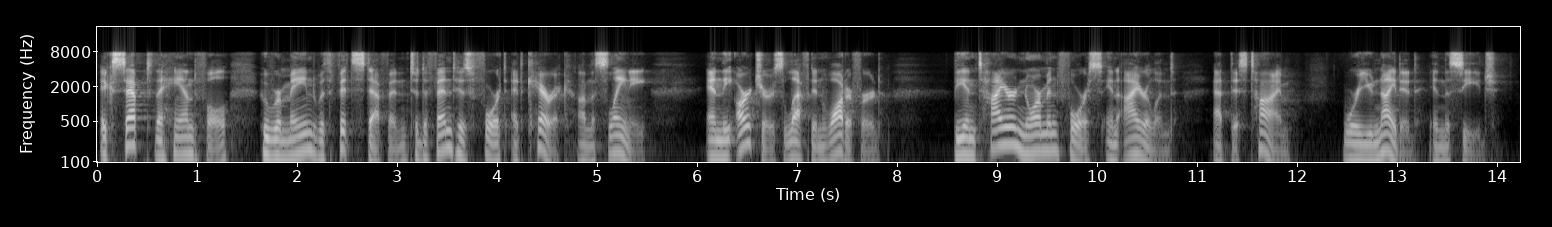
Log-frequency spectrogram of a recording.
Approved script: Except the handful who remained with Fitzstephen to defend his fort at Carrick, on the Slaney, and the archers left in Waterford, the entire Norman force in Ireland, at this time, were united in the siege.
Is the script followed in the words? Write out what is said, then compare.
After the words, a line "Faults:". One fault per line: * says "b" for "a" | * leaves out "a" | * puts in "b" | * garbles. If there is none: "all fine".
Except the handful who remained with Fitzstephen to defend his fort at Carrick, on the Slaney, and the archers left in Waterford, the entire Norman force in Ireland, at this time, were united in the siege.
Faults:
all fine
